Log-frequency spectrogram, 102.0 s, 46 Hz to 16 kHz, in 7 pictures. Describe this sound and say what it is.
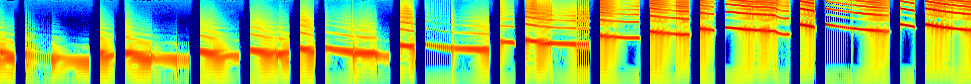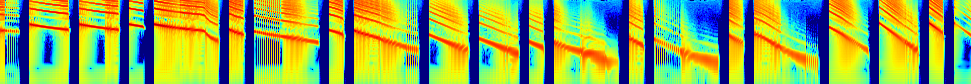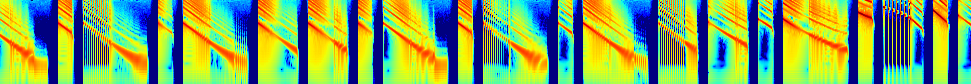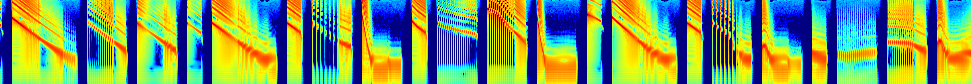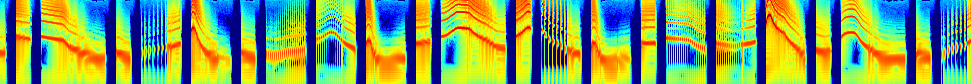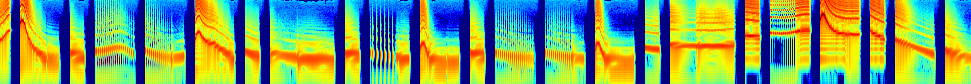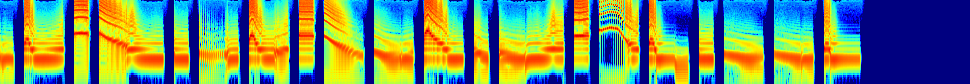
tb-03 40bpm C-note
Sampled from my Roland tb-03. C-notes at 40bpm, with the built-in distortion turned up and a lot of knobs tweaked.
303, tb-03, bassline, acid, synth, bass, loop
